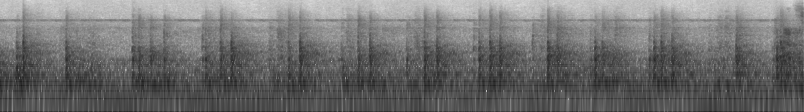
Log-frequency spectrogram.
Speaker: we can often hear it as a gallop rhythm the gallery rhythm would go something like this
